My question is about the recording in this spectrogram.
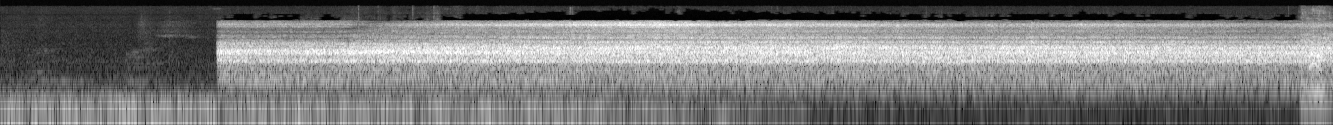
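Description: Outdoor street-corner recording played back through laptop speakers: a steady, hiss-like rushing noise, like wind and traffic, that starts abruptly about two seconds in.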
